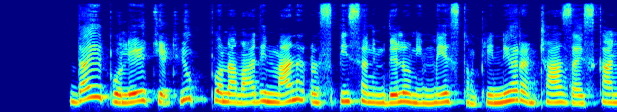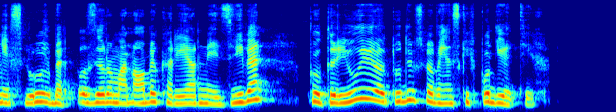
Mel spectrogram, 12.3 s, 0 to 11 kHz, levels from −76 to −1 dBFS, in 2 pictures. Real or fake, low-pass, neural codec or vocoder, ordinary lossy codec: fake; 9.9 kHz; codec, 24 kHz, 1 kbps, SNAC; none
